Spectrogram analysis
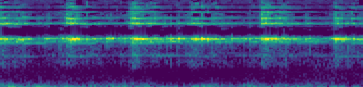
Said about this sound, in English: It's a sleigh, not a car this time.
